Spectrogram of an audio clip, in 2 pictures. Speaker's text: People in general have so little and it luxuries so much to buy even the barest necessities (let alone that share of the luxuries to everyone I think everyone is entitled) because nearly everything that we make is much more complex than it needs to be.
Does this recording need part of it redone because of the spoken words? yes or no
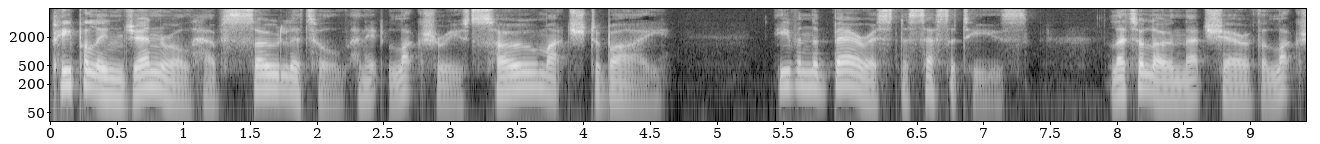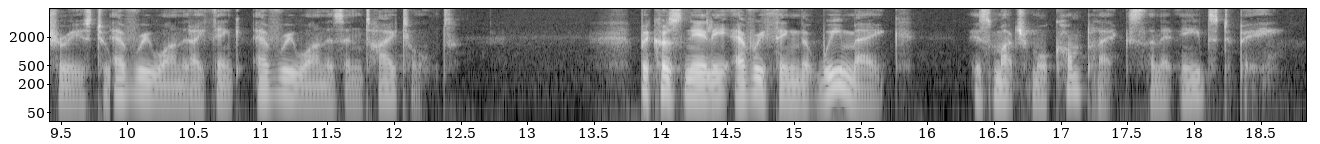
no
